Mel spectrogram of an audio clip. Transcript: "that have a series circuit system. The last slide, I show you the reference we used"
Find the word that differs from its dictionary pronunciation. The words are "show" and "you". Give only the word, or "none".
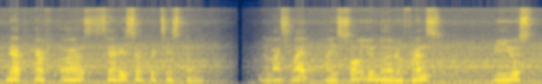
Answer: show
